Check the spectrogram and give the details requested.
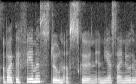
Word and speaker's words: Scone: He's speaking, of course, about the famous stone of Scone, and yes, I know there are various ways of pronouncing it, but I'm going with Scone.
